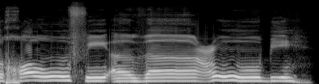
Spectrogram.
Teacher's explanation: Baik, so kat sini alif lam qamariyah, khaw ni bacaan lin, saya letak BL bacaan lin, bacaan lunak ataupun sifat lunak. Cuma yang lunak tu pada waw lah, kena ingat kha tetap tebal. Kemudian fi adha'u bih, adha 2 harakat mat asli, jangan lupa keluar sedikit hujung lidah.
